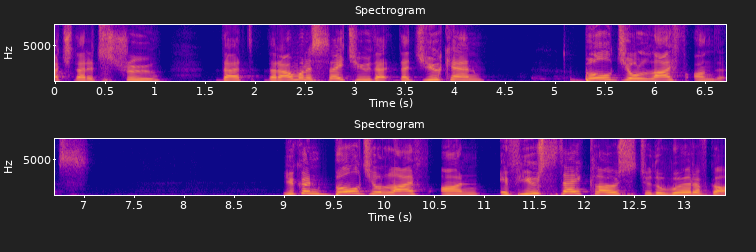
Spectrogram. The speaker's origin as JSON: {"language": "English", "country": "South Africa", "moved": "as an adult", "said": "I come from South Africa"}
